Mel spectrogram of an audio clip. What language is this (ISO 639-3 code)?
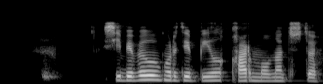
kaz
